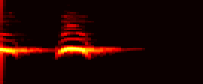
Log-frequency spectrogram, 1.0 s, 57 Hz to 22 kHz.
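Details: Spotted dove in lively 'kuk 2' style calling, used to lure other doves: the fading end of one low coo followed by a single short, rounded coo, then silence.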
